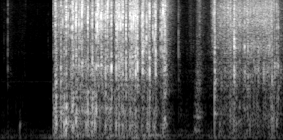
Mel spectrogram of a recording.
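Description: Oracle cards riffle-shuffled by hand, a quiet pause followed by a loud, dense crisp rush of flicking card edges that briefly dips and then resumes, close and alone.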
